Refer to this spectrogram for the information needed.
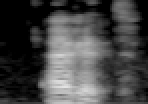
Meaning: plural of arête
- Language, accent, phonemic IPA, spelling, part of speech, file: French, Canada, /a.ʁɛt/, arêtes, noun, LL-Q150 (fra)-arêtes.wav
